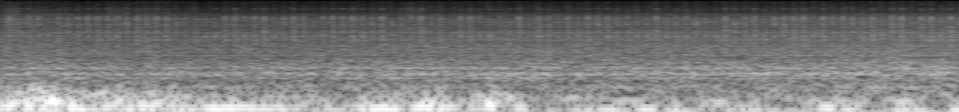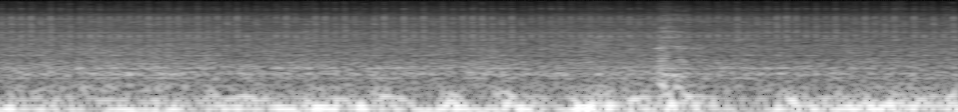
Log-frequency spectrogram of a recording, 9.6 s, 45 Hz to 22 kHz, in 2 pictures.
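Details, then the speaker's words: IMT 560 tractor diesel after electric fuel pump install turns over sluggishly without catching; battery only about 10 volts, likely shot, plus suspected connectivity issue. "Okay. That didn't sound good because the battery doesn't sound good. So my battery is most likely shot."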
